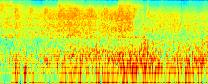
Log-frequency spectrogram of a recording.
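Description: Ocean waves roll onto the beach at Pantai Liman below Bukit Liman, facing Pulau Tabui, a steady wash of surf mixed with heavy wind buffeting the microphone, dense and unbroken with no voices.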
